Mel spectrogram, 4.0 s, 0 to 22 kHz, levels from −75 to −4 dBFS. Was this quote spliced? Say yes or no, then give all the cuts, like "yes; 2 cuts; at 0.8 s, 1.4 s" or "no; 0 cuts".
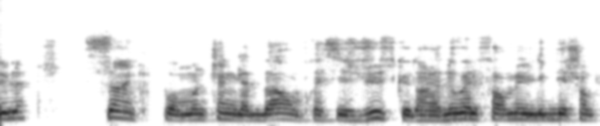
no; 0 cuts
